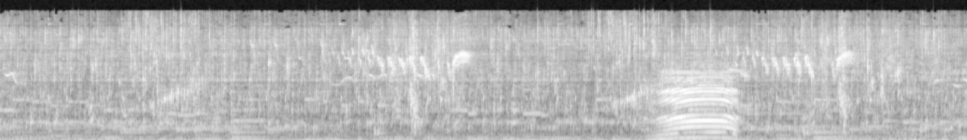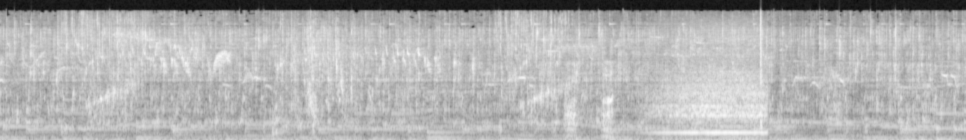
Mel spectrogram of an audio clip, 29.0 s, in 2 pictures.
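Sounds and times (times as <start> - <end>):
water pouring from metal pail: 0.0 - 29.0
cow mooing: 9.7 - 11.2, 23.0 - 25.3.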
